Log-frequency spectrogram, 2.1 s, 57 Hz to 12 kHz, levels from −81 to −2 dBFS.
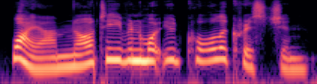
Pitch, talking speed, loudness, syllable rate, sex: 215 Hz, 255 wpm, -17 LUFS, 5.6 syllables/s, female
